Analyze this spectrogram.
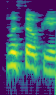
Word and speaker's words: Blissopia: It's Blissopia.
